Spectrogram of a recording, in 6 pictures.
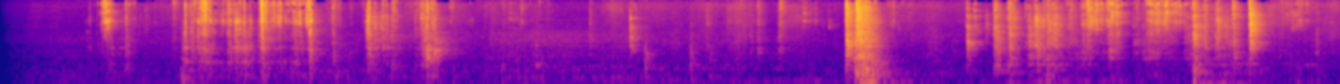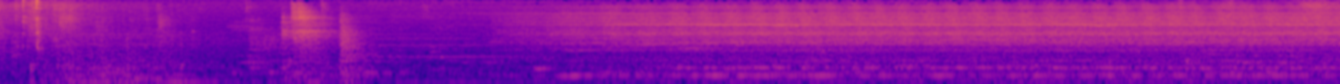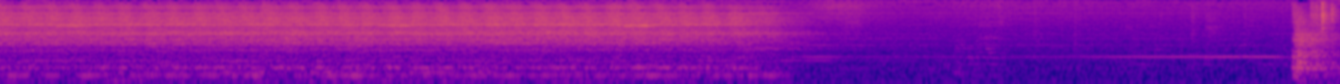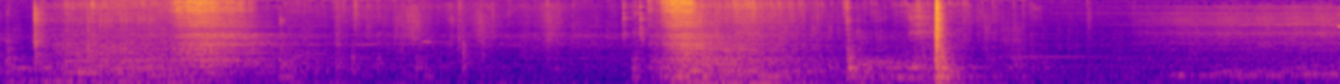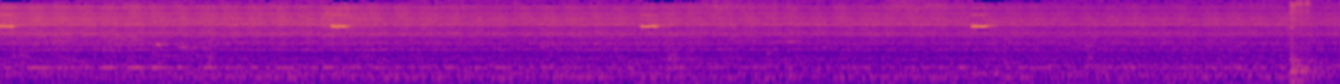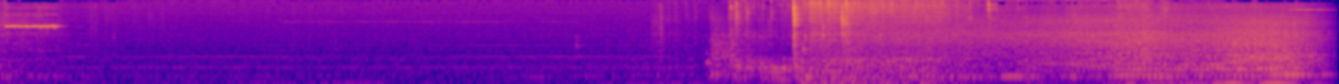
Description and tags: subjetive transit from apartment door to elevator to lobby.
